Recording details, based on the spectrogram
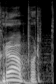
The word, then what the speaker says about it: рапорт: Ударение в нем по правилам ставят именно так – рапорт. Это подтверждают все словари ударений. Никаких других вариантов они не приводят. Что же касается множественного числа, то и там ударение неизменно остается на первом слоге.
